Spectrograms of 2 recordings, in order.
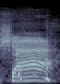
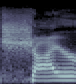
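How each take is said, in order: First: The syllable ends without an r sound. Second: The syllable ends with an r sound. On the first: The speaker calls it right. "Shy, New Hampshire" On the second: The speaker calls it wrong. "They don't say Shire"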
